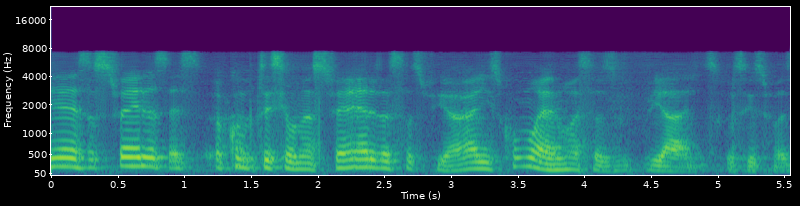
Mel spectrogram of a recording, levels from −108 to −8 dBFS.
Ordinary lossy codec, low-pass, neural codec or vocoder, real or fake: none; 7.2 kHz; codec, 16 kHz, about 1 kbps, DyCAST, with the encoder's durations; fake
